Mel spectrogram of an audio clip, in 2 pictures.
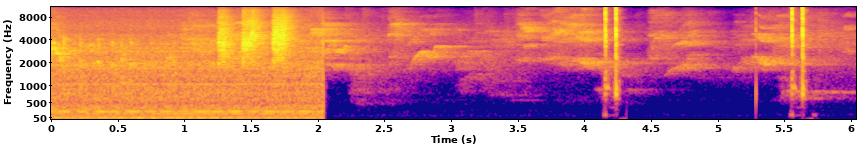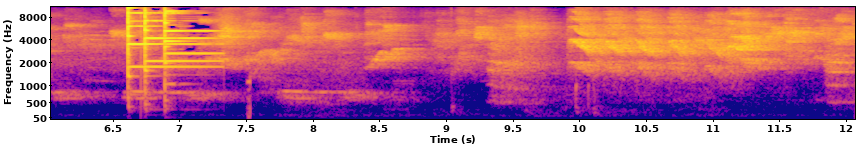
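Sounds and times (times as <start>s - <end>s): small birds chirping: 0.0s - 12.0s
sharp clicks: 5.4s - 5.7s.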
